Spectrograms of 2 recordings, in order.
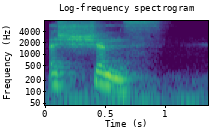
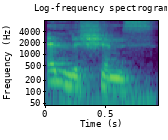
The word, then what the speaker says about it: ash-shams: Par exemple, si je dis ash-shams. Ash-shams, ici je prononce le premier alif, et ensuite je dis ash-shams. Je ne dis pas al-shams, c'est un peu trop lourd.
